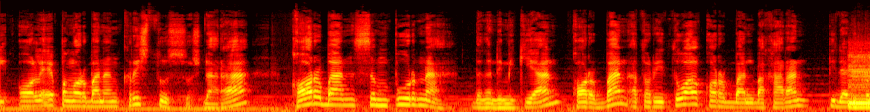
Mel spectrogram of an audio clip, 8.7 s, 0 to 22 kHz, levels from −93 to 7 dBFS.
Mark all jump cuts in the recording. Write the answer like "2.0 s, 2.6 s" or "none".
4.6 s, 5.6 s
